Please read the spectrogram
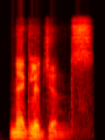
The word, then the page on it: negligence: British English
